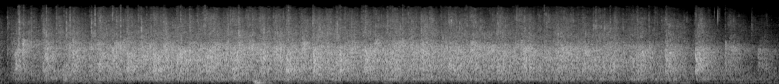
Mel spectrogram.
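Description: Sustained applause from an audience at an opening talk for a local prosperity event, loud, dense steady clapping that carries on for the whole stretch with no talk over it.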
